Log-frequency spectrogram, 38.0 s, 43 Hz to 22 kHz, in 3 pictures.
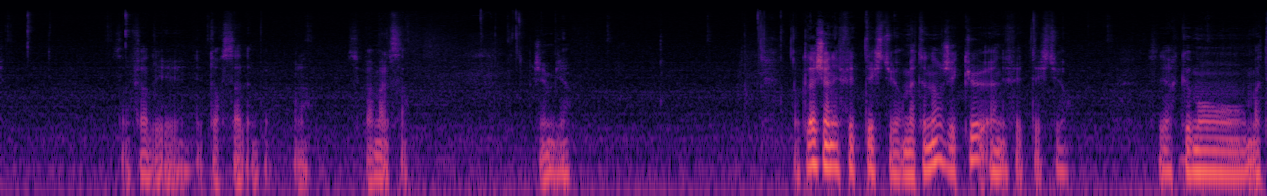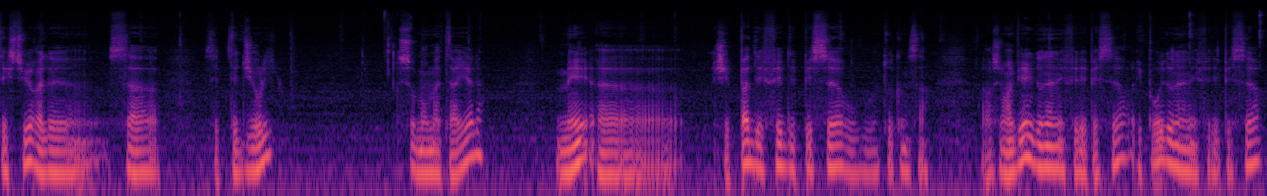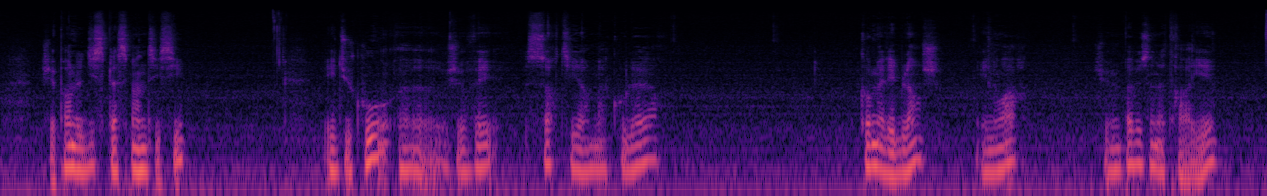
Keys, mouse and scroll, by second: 0.5 click, 6.9 scroll down 1, 8.2 middle click, 10.3-10.6 scroll up 2, 11.3 scroll up 1, 14.9 middle click, 20.1 middle click, 25.0 click.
